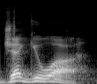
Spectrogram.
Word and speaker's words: Jaguar: Pois é, esse é o famoso Jaguar, como os ingleses gostam de pronunciar, Jaguar, ou simplesmente Jag, que é o apelido carinhoso que os britânicos dão ao produto nacional deles.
